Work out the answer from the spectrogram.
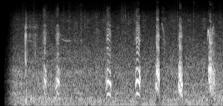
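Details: A hen clucking to her chicks at breakfast time: short, low clucks, about eight spaced over three seconds, against a steady low background hum.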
